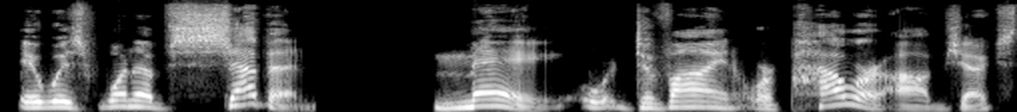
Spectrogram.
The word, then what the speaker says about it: me: Along her journey, she acquired these seven me or power objects. The word me is spelled m e, but it's pronounced me.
